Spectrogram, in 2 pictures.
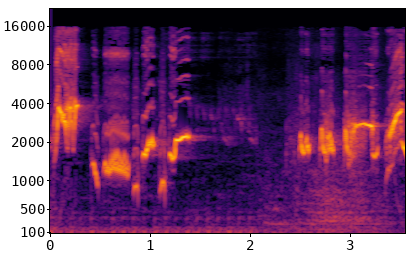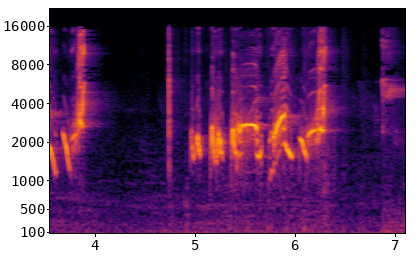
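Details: Energetic white-rumped shama song used as a lure to stir silent shamas into singing: loud bursts of rich, varied whistles and sharp slurred notes in quick phrases, separated by short pauses, over a faint low hum.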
